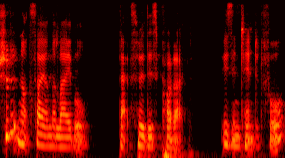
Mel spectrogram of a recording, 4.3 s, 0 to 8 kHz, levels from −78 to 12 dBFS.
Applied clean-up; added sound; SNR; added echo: neural mask model DeepFilterNet 3.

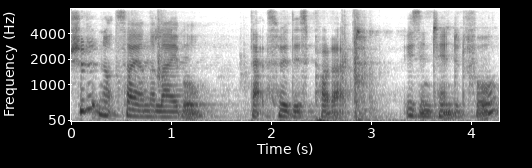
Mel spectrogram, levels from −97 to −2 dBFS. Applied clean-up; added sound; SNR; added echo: none; Slam; 16 dB; reverberation time 1.7 s.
